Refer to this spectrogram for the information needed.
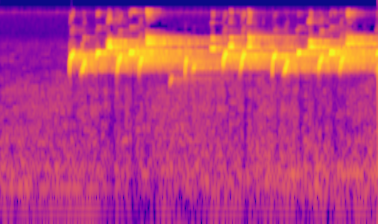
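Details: European goldfinch song used for teaching goldfinch chicks and hybrids: after a short quiet start, a fast run of high, bright tinkling notes and twitters, closely repeated with clear sharp chirps throughout.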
